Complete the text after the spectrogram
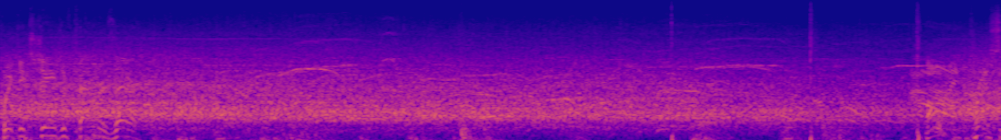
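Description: Blows land with dull smacks.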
